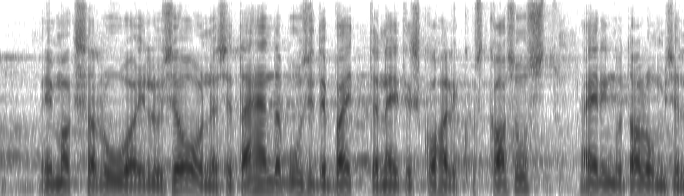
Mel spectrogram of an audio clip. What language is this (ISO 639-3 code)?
est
